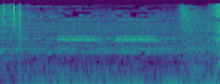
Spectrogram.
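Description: A telephone ringing twice in short electronic beeps of the same high pitch, each about half a second long, over dramatic background music with a low rumble.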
